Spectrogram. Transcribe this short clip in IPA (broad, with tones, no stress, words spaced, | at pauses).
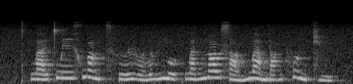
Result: t̪ʰwa˨˦ɪ̯t̪we˦ɪ̯xwɑ˥˨ŋt͡sʰɹ̩˨˦ ɻɤ˨˩ lɤ˨˦ŋn̪o˨˩ʊ̯kwa˨˦n n̪ɑ˦ʊ̯sɑ˨˩ʊ̯ mwä˥˨mjɑ˨˦ŋ fɤ˥˨ŋ t͡ɕy˨˩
